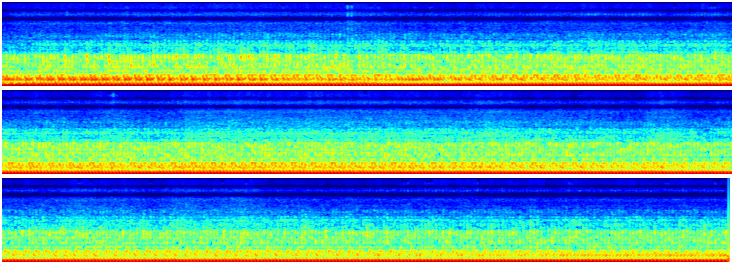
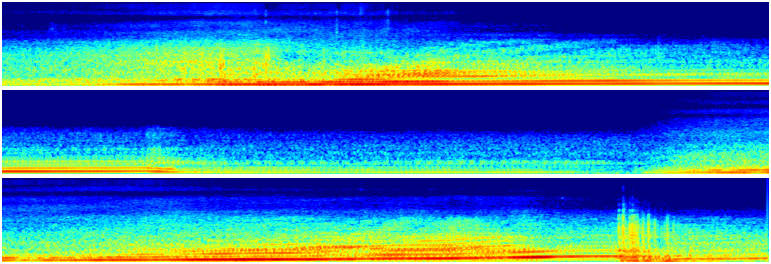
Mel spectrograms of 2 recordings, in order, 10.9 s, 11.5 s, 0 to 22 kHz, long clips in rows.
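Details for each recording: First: BMW M2 with M Performance exhaust, cold start at high idle: a loud deep drone with a buzzing rattle, the exhaust visibly vibrating for about 10 to 15 seconds and settling slightly as revs drop. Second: BMW M2, about one year owned, M Performance exhaust with valves opened by remote (bypass fitted): two clean rev sweeps, a deep drone climbing and dropping smoothly with no misfire or rattle.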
